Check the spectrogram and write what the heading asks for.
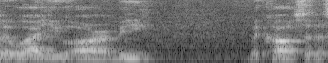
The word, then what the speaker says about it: Yurb: But I spell it Y-U-R-B because of the sound, and then I do R&B music, so that's where the R&B came at the end.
